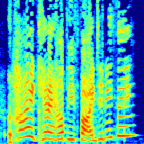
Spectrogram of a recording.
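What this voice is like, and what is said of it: Fake customer service voice. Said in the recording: “who is that fake ass bitch every time I do my customer service voice?”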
